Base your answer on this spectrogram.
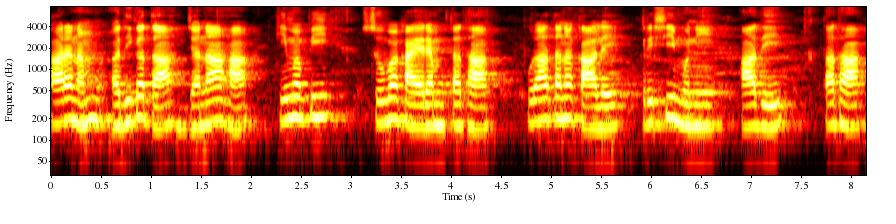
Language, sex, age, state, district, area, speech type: Sanskrit, male, 18-30, Assam, Nagaon, rural, spontaneous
